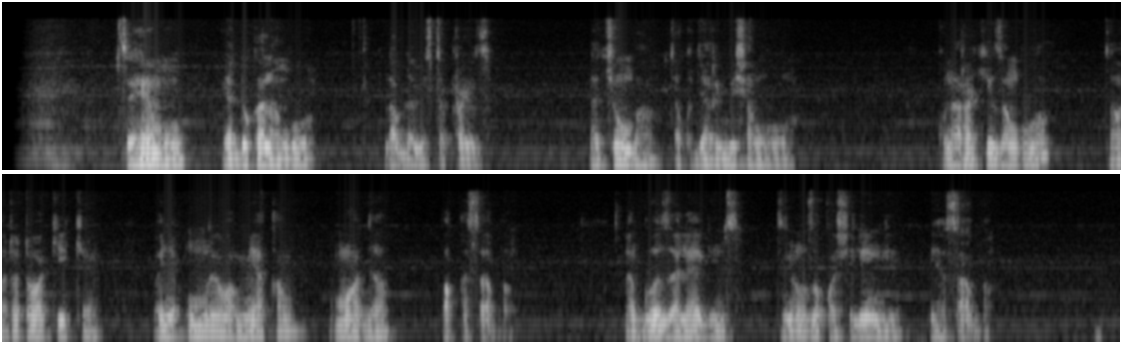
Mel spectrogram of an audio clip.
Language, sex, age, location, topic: Swahili, male, 25-35, Nairobi, finance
